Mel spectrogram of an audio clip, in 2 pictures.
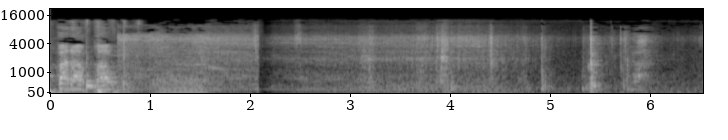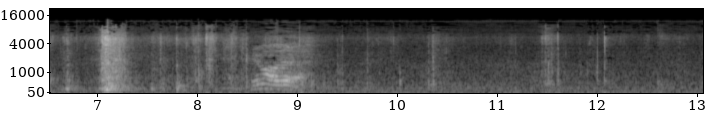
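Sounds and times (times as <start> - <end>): scooter knocks and clunks: 4.9 - 5.9.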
